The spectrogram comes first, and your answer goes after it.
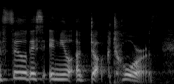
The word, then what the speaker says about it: adductors: You're going to feel this in your adductors. I always have to say it like an American sort of presenter.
